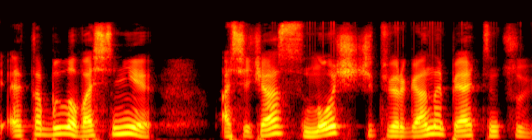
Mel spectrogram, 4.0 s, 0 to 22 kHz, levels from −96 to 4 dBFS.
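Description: From 2.04 s to the end, a 50 Hz buzz rides on the speech: the resampler restarted on every 20 ms block converting 48 kHz to 24 kHz, erring at each edge.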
